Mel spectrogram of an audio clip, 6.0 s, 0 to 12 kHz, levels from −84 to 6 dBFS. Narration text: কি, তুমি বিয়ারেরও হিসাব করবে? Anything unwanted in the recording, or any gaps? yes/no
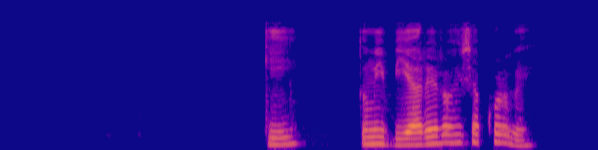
no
